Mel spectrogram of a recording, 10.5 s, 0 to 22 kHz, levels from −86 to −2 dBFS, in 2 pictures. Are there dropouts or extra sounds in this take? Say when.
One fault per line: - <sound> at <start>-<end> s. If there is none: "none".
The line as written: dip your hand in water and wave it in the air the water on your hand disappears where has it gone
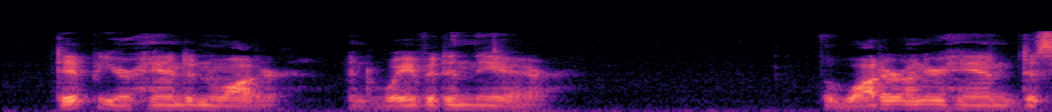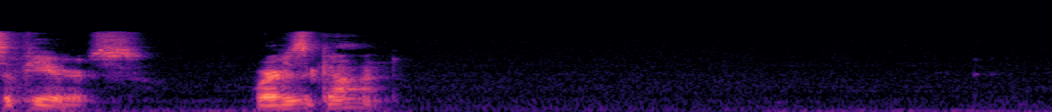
none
